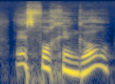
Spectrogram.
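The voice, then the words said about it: Imitated Scouse accent. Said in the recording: “like he'd usually say, in his classic Scouse accent.”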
